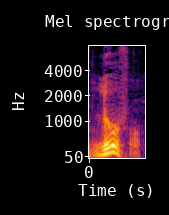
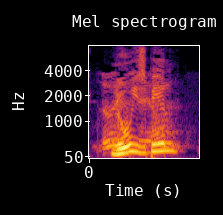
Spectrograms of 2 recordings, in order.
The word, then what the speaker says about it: Louisville: Ahora, allá algunos lo pronuncian Louisville, Louisville y Louisville. Y no sé cómo sea aquí. Creo que nosotros, la mejor manera como siempre lo he pronunciado era Louisville. Parece que L-O-U-I-S sería Louisville. Pero allá en casa es Louisville, Louisville y Louisville. Así que solo escogemos el que queramos usar.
